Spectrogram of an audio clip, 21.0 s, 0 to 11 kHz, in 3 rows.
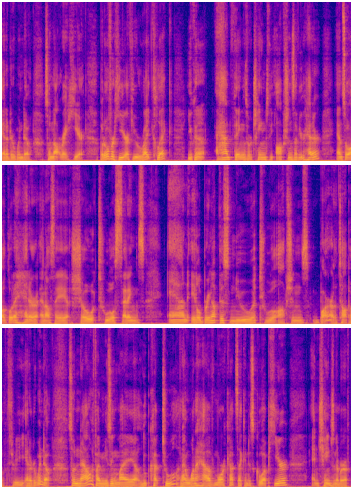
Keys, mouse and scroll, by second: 2.9-5.9 right drag, 18.9-20.9 drag.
